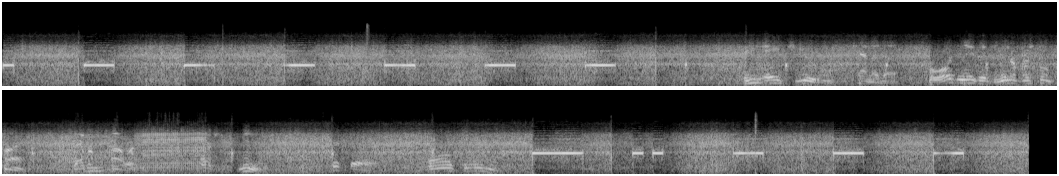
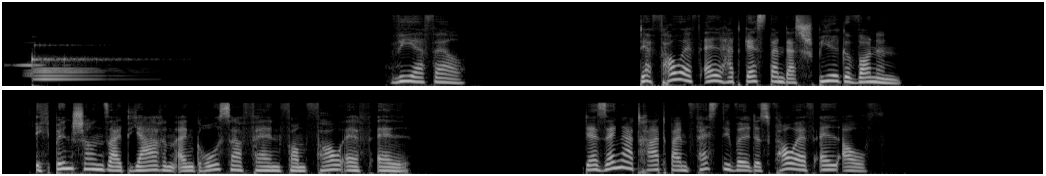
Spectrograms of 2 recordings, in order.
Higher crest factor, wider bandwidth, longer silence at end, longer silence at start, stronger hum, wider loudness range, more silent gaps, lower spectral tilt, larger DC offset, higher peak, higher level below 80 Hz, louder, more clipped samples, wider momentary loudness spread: about the same, 16 dB vs 18 dB; second, 7.4 kHz vs 12 kHz; second, 0.3 s vs 1.75 s; second, 0 s vs 0.15 s; neither; second, 1 LU vs 7 LU; second, none vs 2.58-2.64 s, 3.75-3.81 s, 5.00-5.11 s, 6.22-6.29 s, 9.37-9.48 s, 10.59-10.65 s, 14.85-14.95 s, 16.07-16.13 s; first, -6.5 dB/octave vs -4.5 dB/octave; neither; first, -2 dBFS vs -10 dBFS; first, -44 dBFS vs -56 dBFS; first, -17 LUFS vs -26 LUFS; neither; second, 6 LU vs 9 LU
